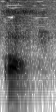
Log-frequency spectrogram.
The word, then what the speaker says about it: AUM: It's written A-U-M. You start in the back of the mouth, ah. And then ooh, you fill the mouth. And mm closes at the mouth. And when you pronounce this properly, all vowel sounds are in that pronunciation.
